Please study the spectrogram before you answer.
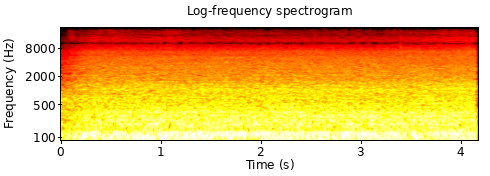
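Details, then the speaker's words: Aldonex T-418-4CRF-CCV 400 A, 0–18 V air-cooled rectifier, 480 V 3-phase input, remote ramp controls, tested in good working condition: even rush of cooling air over a low constant hum, no knocks or rattles; very quiet, normal running. "Very nice quiet unit."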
